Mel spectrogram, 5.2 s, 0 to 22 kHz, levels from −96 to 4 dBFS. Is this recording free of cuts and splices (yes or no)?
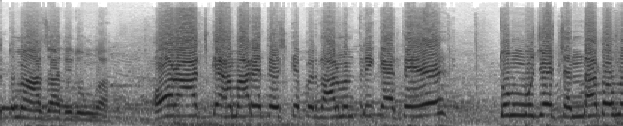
yes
